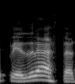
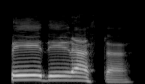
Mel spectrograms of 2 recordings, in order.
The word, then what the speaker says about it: pederasta: Y no se dice pedrasta, sino pederasta, ¿correcto?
